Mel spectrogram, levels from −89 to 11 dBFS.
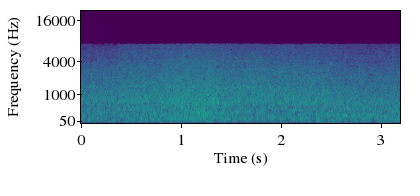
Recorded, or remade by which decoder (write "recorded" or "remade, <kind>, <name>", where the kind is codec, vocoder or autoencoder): recorded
